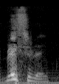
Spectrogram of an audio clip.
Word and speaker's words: Blitzkrieg: Blitzkrieg Bop de Ramones. No sé si está bien pronunciado. – Es en alemán. – Es Blitzkrieg. En alemán. Blitzkrieg.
